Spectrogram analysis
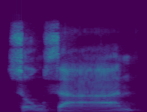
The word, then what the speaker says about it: สงสาร: you know สงสาร spelling different okay Yes, you teacher. spell but you say spell like this say like this okay สงสาร you know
